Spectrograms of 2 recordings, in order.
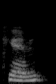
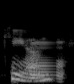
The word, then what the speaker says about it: Kim: So I walk out and he's like, Kim, because my name in the South is 2 syllables instead of 1. It's not Kim, it's Kim.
